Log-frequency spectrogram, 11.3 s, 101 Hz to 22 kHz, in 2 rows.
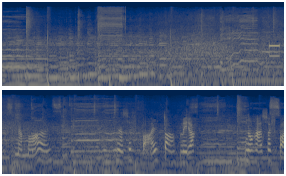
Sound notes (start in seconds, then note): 1.9 phone buzzes; 6.4 Esperanza speaks in Spanish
